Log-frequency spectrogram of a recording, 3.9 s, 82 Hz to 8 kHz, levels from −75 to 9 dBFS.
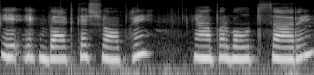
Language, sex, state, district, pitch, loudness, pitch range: Hindi, female, Punjab, Kapurthala, 240 Hz, -14 LUFS, 230-250 Hz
